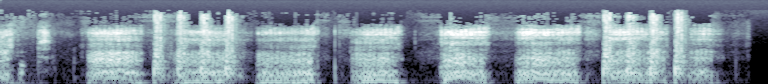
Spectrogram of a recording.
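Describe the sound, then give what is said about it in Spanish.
A dog named Highball, on a leash, growls in a series of loud, rough bursts, each lasting under a second with brief pauses between, continuing steadily with no voices present, as it stops in front of a door in a top-floor hallway. “Highball comienza de nuevo a gruñir y se para delante de una puerta.”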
